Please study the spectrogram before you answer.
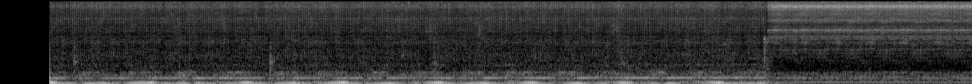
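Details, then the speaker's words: Tacx NEO 2T bike trainer, in use about 1.5 years. Steady whir with a rough rhythmic grind about once per second while pedalling, then a coarse, unsmooth freewheel spin-down: grinding noise inside the trainer. "after pausing this video i will introduce a grinding noise and when i stop pedaling the sound of wheel is not not very smooth"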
